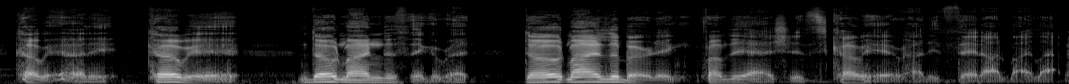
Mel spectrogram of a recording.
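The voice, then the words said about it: Ridiculous altered voice. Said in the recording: “Listen to my voice, man. Listen to this ridiculous voice. ... I sound like my Aunt Mildred.”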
